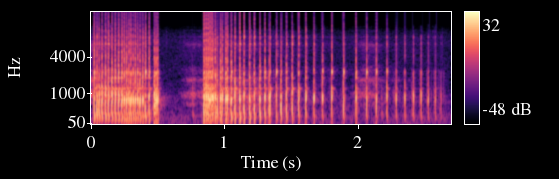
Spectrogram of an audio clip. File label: fart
